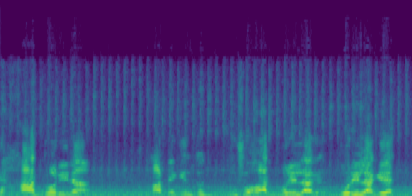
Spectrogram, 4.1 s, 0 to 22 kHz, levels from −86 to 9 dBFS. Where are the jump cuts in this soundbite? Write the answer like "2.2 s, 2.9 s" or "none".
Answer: none

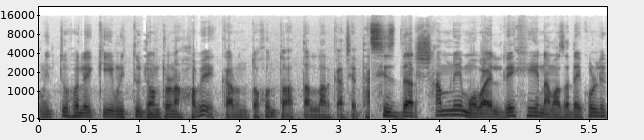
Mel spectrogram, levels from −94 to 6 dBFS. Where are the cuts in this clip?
3.3 s

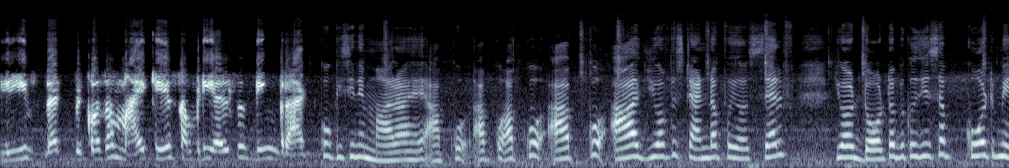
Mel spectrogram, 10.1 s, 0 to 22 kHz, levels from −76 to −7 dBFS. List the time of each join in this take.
3.2 s

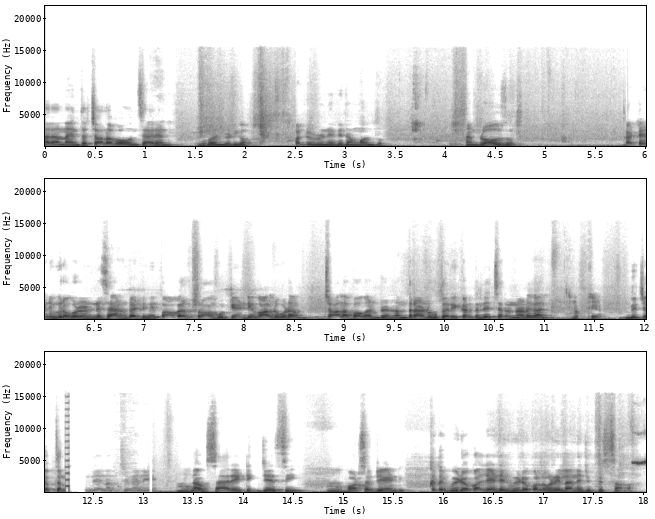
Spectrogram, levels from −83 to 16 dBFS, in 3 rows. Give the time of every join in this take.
none

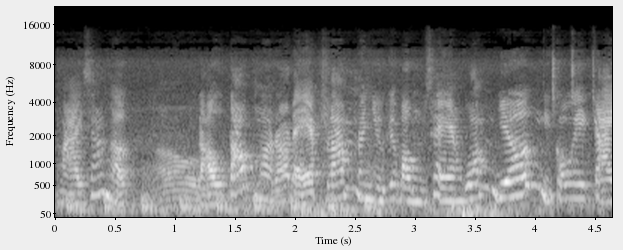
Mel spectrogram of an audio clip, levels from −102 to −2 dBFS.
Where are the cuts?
none

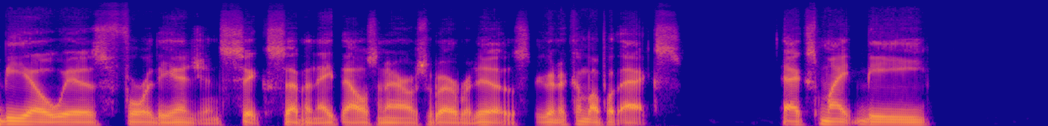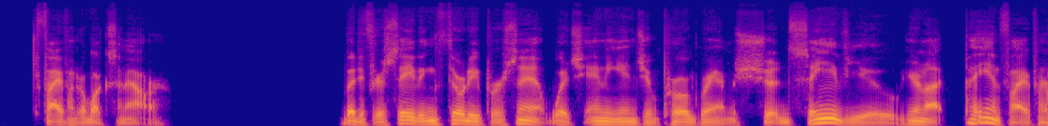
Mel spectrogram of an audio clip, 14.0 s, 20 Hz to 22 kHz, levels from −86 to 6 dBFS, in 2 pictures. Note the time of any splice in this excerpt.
3.6 s

